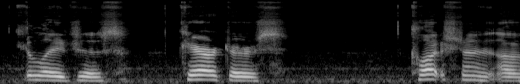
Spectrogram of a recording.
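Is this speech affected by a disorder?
Yes: cerebral palsy; speaks differently.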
